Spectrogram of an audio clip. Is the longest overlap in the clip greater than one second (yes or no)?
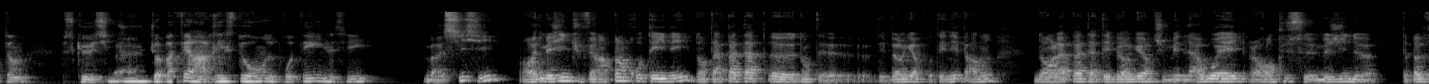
no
